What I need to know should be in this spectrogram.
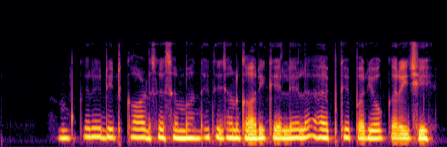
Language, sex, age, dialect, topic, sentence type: Magahi, male, 51-55, Western, banking, statement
